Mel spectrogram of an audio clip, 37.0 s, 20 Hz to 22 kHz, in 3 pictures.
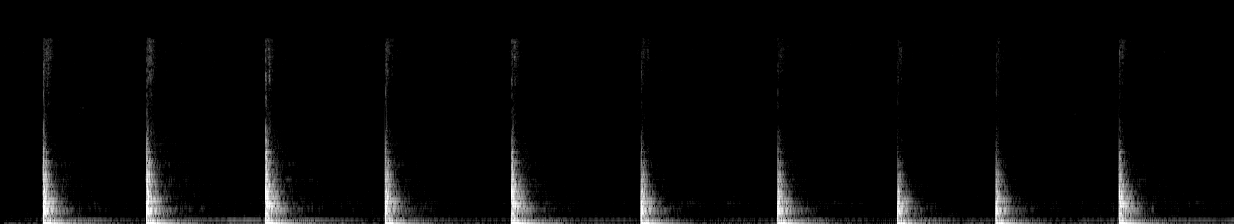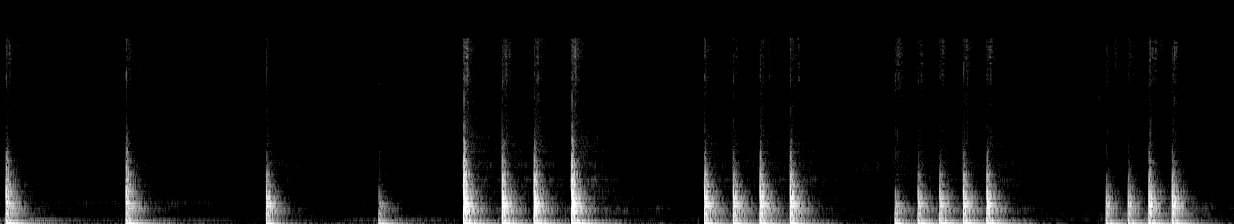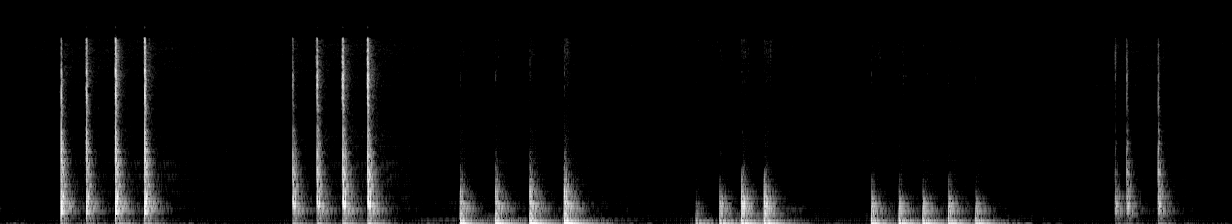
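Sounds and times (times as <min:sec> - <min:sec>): tapping on a window pane: 0:00.4 - 0:00.9, 0:01.5 - 0:01.9, 0:02.7 - 0:03.1, 0:03.8 - 0:04.2, 0:05.1 - 0:05.6, 0:06.4 - 0:06.8, 0:09.0 - 0:10.4, 0:11.2 - 0:11.6, 0:12.4 - 0:12.9, 0:13.6 - 0:14.0, 0:15.0 - 0:15.4, 0:16.1 - 0:18.4, 0:19.4 - 0:20.6, 0:21.3 - 0:22.6, 0:23.4 - 0:24.4, 0:25.3 - 0:26.4, 0:27.6 - 0:28.6, 0:29.2 - 0:30.8, 0:31.6 - 0:32.7, 0:33.4 - 0:34.8, 0:35.8 - 0:36.6.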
